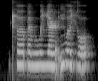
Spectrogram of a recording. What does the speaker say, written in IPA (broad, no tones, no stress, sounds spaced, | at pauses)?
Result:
ʈʰ əː p ɛ v u w ɘ ʎ ɜ ɭ ɛ̰ ɲ w əː ç o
